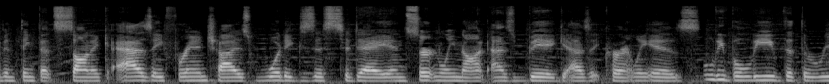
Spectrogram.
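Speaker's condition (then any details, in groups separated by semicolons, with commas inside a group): No condition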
